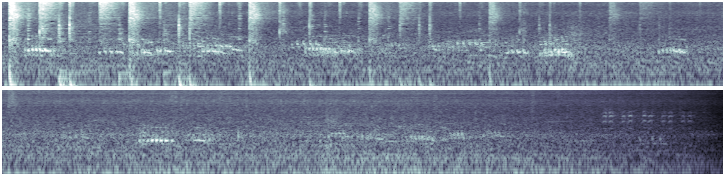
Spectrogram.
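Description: The last strokes of a drum beat in the first couple of seconds, then short fowl calls about once a second, quieter, until the sound fades out at the very end.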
